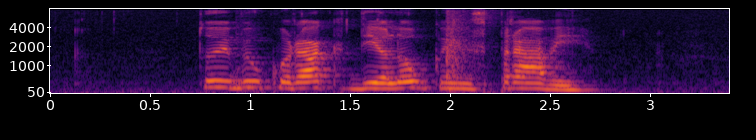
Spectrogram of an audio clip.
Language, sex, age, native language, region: Slovenian, female, 50-59, Slovenian, Central Slovenia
